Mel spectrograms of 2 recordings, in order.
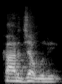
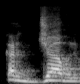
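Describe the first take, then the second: First: "কার্যাবলী" lower, with one short জ; single জ. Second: "কার্যাবলী" with the জ held double; doubled জ. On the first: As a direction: say "কার্যাবলী" as কার্জাবলী, no doubling. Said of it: "correct answer হবে হচ্ছে". ("কার্যাবলী"-তে একটাই জ, নিচু স্বরে) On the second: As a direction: split "কার্যাবলী" as কার্জ-জাবলী, stressing the double. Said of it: "মানে দুইটা জ". ("কার্যাবলী"-তে দুইটা জ দিয়ে ভুল উচ্চারণ) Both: Shown as a demonstration.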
